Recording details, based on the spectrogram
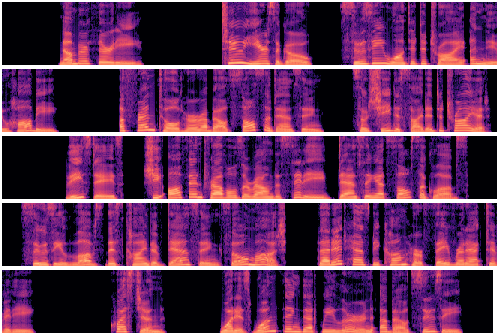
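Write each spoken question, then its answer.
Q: What is one thing that we learn about Susie?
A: Salsa dancing has become her favorite activity.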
